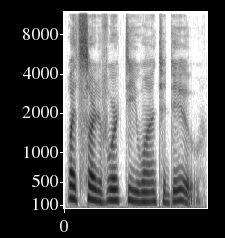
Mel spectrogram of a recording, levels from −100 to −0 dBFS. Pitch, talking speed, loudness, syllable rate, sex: 175 Hz, 250 wpm, -18 LUFS, 4.5 syllables/s, female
